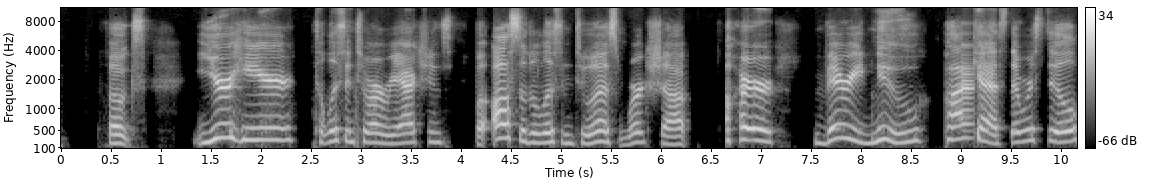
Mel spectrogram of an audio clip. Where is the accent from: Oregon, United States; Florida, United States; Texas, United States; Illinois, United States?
Texas, United States; Dallas; I am from Texas. I am from Dallas. I am a Dallas Cowboy fan.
